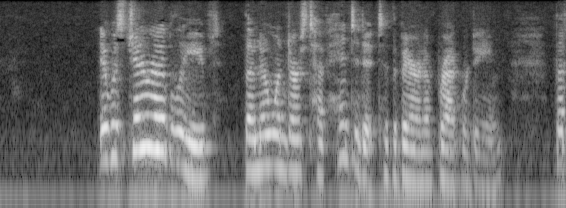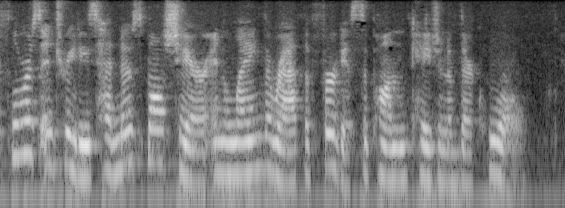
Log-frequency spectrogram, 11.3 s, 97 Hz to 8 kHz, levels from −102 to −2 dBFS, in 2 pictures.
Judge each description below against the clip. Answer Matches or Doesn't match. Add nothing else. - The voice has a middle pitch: Doesn't match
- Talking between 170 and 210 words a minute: Matches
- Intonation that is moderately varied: Doesn't match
